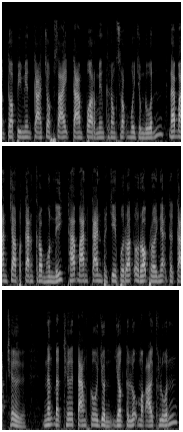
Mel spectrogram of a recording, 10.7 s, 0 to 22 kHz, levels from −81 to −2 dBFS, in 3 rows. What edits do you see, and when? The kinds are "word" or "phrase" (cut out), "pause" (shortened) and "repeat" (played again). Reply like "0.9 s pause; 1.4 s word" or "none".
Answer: 3.3 s pause; 4.8 s pause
